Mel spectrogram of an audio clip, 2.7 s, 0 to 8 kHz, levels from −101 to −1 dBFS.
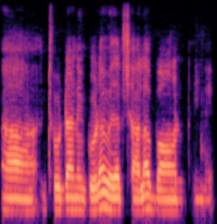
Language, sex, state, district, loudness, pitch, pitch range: Telugu, male, Telangana, Nalgonda, -20 LUFS, 120 Hz, 110-125 Hz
